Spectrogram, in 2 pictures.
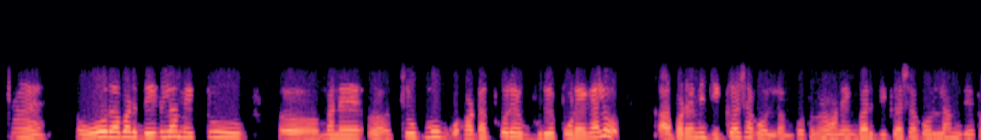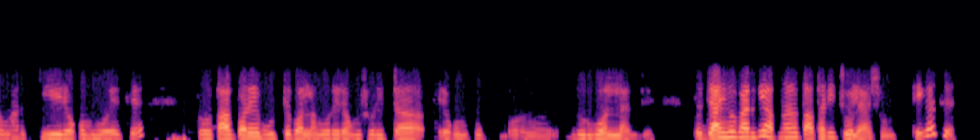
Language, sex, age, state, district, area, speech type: Bengali, female, 30-45, West Bengal, Jhargram, rural, conversation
